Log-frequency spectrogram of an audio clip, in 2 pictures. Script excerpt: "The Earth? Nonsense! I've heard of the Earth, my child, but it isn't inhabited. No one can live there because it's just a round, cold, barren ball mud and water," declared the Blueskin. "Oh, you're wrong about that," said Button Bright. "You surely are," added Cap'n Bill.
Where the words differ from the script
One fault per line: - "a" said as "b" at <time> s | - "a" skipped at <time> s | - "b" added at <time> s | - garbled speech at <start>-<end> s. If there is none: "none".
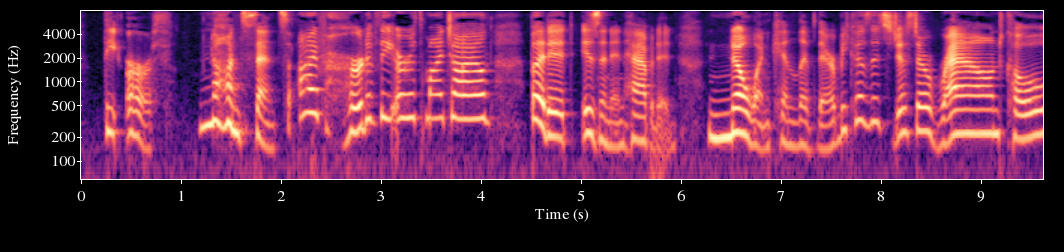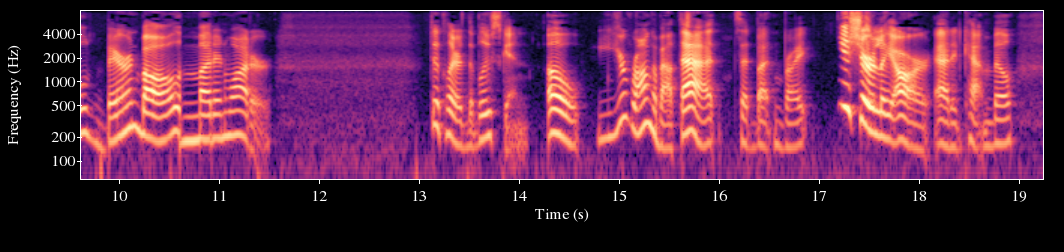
none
